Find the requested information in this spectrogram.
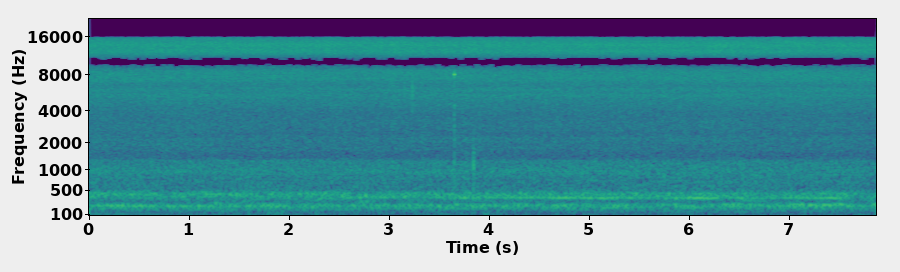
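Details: Colony of Japanese honey bees nesting in a storehouse, recorded as it is removed: a constant humming drone with steady low and middle bands, a brief faint tick midway, and little else.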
